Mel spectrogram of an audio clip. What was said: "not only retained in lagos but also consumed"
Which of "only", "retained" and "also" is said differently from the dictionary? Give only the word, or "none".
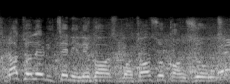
retained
